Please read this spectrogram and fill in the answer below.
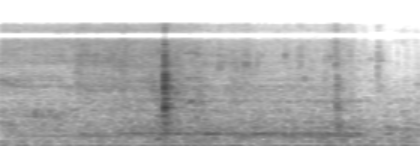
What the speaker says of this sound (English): Just some water.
